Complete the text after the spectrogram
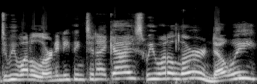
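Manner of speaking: very high, patronizing kindergarten teacher voice. Asking the group if they want to learn tonight: talking like a kindergarten teacher. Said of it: "talk to us like a kindergarten teacher".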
